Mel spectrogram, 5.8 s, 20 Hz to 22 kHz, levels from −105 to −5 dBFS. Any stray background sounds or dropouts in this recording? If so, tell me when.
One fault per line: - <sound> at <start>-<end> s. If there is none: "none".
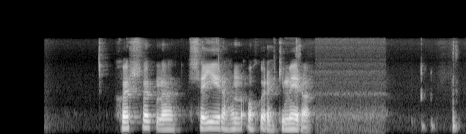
none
